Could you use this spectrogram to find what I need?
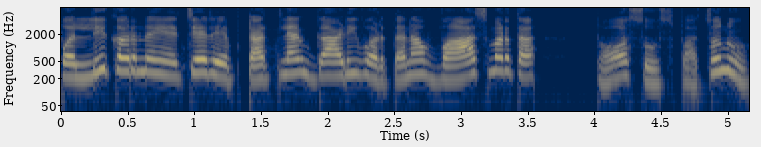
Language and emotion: Goan Konkani, disgusted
